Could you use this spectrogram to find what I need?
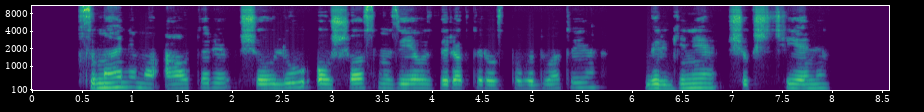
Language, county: Lithuanian, Telšiai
